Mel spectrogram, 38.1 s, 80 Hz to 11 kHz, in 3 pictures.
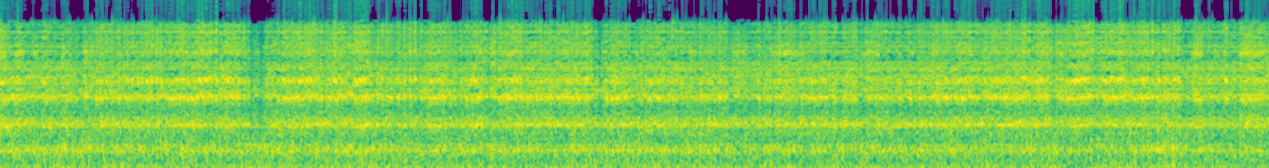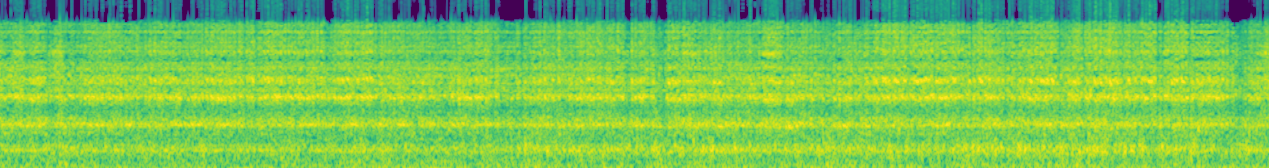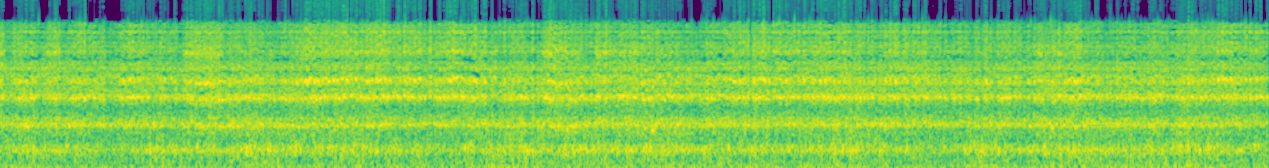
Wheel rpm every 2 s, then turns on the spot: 230, 230, 240, 230, 230, 230, 240, 230, 240, 240, 230, 230, 230, 230, 230, 230, 230, 230, 230.
none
